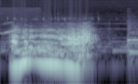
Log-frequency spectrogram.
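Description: A male lion roaring once: a single call of about a second and a half that rises and then falls in pitch, over soft background music.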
